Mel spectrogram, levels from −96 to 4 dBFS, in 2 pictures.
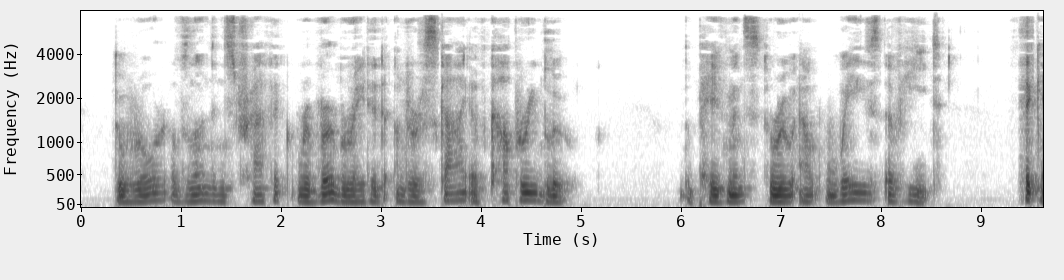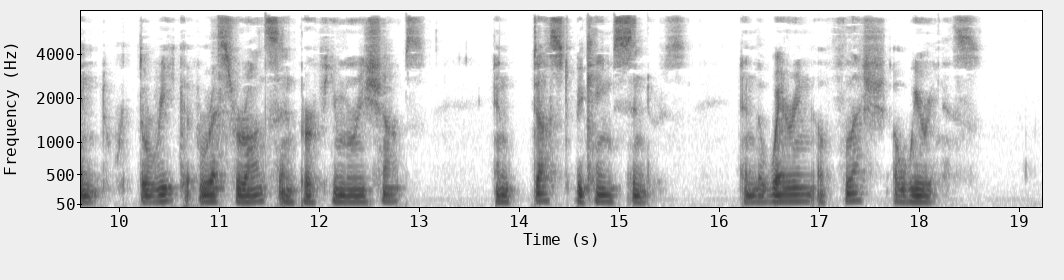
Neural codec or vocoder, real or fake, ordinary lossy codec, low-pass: none; real; AAC, 32 kbps; 7.2 kHz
